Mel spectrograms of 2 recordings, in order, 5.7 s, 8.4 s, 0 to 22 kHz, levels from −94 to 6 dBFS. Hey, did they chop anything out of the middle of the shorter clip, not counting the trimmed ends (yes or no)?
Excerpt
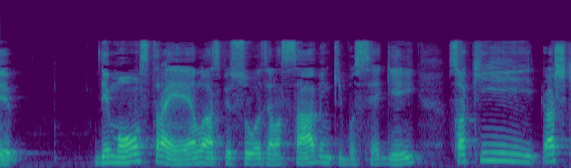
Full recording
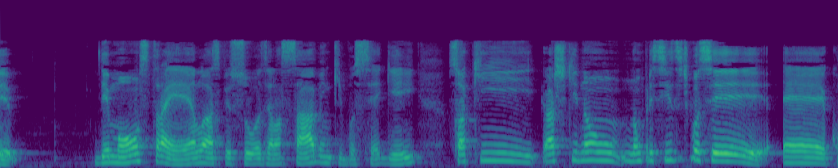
no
